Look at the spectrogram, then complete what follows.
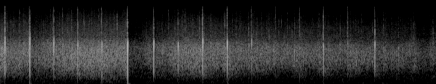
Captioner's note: applause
